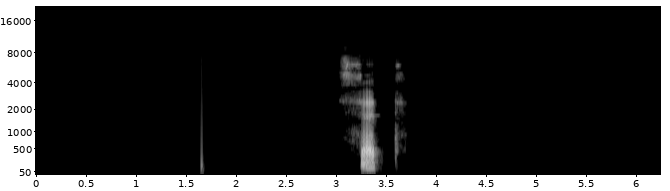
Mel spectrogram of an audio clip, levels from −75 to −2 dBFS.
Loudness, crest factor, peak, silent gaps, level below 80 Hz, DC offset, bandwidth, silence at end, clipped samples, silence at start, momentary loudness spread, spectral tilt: -26 LUFS; 32 dB; -4 dBFS; 3.51-3.57 s; -76 dBFS; under 0.1%; 9.2 kHz; 2.6 s; under 0.1%; 3.05 s; 22 LU; -4.5 dB/octave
